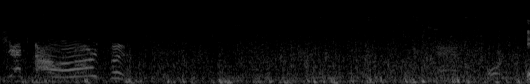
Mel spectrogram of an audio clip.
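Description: Horse hooves clip-clop softly in Red Dead Redemption II, a faint, uneven patter of steps under wind-like hiss, with a brief voice early on.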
